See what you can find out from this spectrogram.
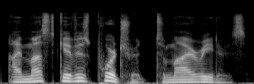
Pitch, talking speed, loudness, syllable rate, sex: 120 Hz, 190 wpm, -18 LUFS, 4.2 syllables/s, male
